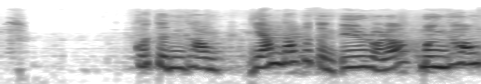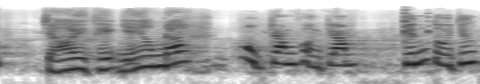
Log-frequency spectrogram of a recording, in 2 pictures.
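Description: Young women chat with animation.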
